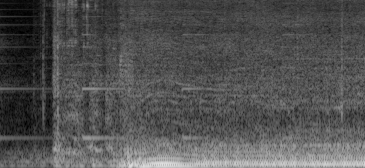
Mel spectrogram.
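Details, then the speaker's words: VW GTI with stock exhaust, cold start: the engine catches after a brief crank and settles into a loud, steady, deep idle roar; normal cold start. "so we're going to go ahead and hop in the gti get a little bit of a cold start today even though it is still stock exhaust"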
